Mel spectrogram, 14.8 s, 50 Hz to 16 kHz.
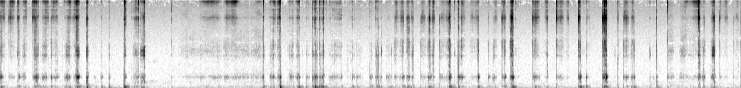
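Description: A wooden ear pick, held vertically, taps and scratches rapidly against the small, hollow, silver metal XY microphone capsule housing on a Zoom H6. The result is a quiet stream of dull, bass-heavy knocks and soft scraping, with a faint steady tone near 500 Hz beneath. Each tap dies away almost instantly.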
